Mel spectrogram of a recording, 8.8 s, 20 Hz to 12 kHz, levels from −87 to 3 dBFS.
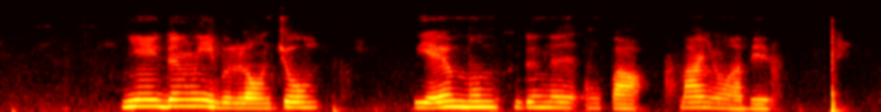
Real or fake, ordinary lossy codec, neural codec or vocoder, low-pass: fake; Opus, 24 kbps; codec, 16 kHz, 2 kbps, X-Codec, WavLM features, trained on Multilingual LibriSpeech; 7.2 kHz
